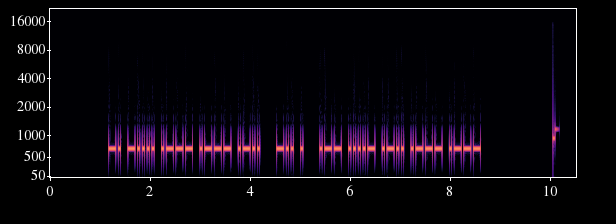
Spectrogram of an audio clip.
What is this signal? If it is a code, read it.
Morse code, heard as a keyed tone, about 25 wpm, 700 Hz. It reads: N6JJL DE W4LJJ
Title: USA Callsign DE Callsign - 5 Characters - 25wpm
